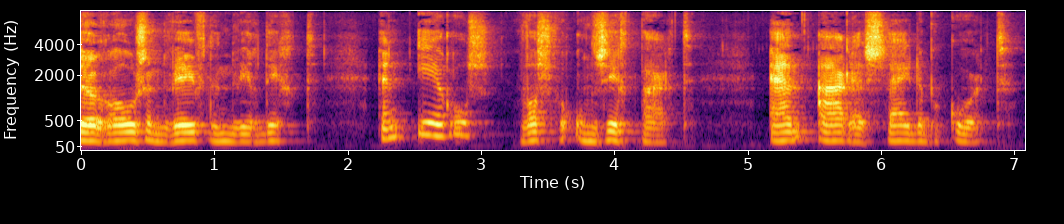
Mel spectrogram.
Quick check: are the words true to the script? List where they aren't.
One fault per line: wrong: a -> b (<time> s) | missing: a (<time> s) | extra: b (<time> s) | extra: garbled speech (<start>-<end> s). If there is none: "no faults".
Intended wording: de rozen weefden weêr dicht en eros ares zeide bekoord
extra: was veronzichtbaard en (3.3 s)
